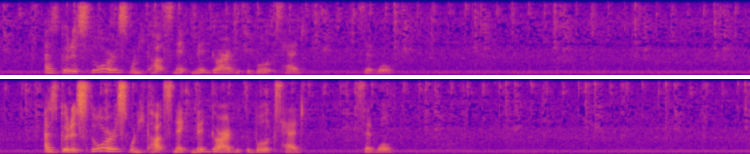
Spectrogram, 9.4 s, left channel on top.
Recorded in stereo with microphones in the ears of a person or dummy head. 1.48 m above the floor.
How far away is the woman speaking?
About 0.5 m.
